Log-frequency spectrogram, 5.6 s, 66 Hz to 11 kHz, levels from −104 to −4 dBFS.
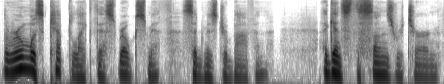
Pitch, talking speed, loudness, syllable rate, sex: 110 Hz, 150 wpm, -21 LUFS, 4.1 syllables/s, male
